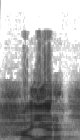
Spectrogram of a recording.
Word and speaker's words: hire: ठीक है, HIRE इसे पढ़ा जाएगा हायर। H से हो गया हा, आई का उच्चारण आए, RE से र, लिखा है हायर।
